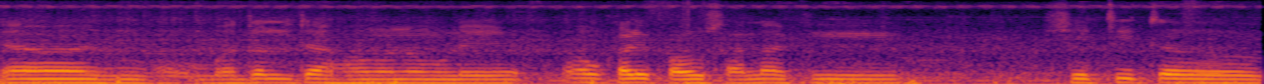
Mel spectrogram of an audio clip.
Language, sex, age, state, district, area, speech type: Marathi, male, 45-60, Maharashtra, Amravati, rural, spontaneous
